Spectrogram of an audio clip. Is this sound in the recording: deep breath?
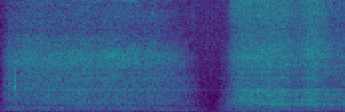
yes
